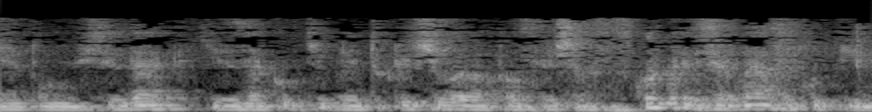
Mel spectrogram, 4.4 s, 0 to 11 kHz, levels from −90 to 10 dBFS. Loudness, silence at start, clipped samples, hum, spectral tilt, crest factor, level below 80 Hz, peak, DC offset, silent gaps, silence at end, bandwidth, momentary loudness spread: -23 LUFS; 0 s; under 0.1%; none; -6.5 dB/octave; 14 dB; -38 dBFS; -8 dBFS; under 0.1%; none; 0 s; 6.6 kHz; 4 LU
